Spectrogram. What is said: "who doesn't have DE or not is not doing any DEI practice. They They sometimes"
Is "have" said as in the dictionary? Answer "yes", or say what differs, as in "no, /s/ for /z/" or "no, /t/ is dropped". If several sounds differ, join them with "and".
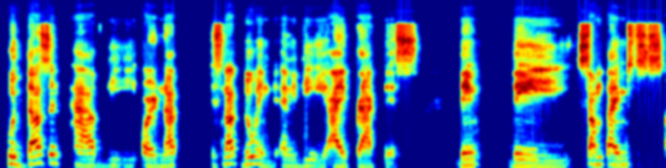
yes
